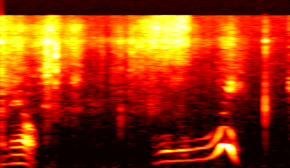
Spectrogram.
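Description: A person's voice: a short word at the start, then one drawn-out exclamation that rises steeply in pitch and breaks off.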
